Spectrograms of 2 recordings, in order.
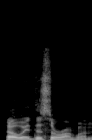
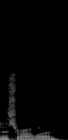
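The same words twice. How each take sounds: First: Said in the usual way. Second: Much softer repeat, muttered; muttered to self. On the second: Real, not acted. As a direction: mutter it under your breath.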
